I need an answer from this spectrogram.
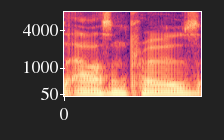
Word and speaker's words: Alison Prose: So people who don't know, this is Alison Prose, and that's how you say it, right?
